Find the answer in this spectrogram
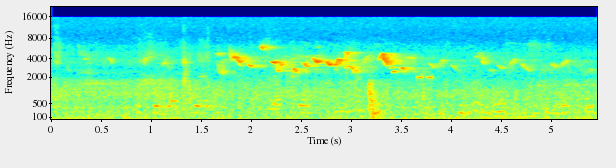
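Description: A songbird singing a fast run of high, jumbled notes about two seconds in, lasting under two seconds, followed by a few scattered chirps.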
